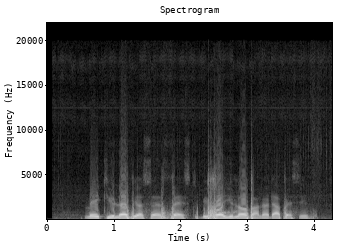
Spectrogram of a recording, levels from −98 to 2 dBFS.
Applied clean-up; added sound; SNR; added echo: none; none; none; none.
